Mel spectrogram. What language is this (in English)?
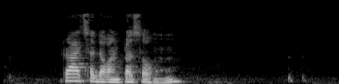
Thai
